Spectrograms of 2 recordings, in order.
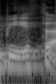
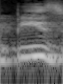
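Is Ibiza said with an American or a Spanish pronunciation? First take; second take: Spanish; American. First: It is said with a Spanish pronunciation. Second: It is said with an American pronunciation. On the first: The speaker calls it right. "I know that it should be Ibiza" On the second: The speaker calls it wrong. "we say Ibiza in the US"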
